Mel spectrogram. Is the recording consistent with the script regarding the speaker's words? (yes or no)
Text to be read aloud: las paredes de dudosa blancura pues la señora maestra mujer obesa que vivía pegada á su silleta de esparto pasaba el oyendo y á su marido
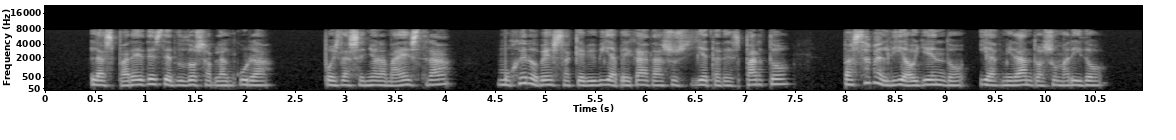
no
